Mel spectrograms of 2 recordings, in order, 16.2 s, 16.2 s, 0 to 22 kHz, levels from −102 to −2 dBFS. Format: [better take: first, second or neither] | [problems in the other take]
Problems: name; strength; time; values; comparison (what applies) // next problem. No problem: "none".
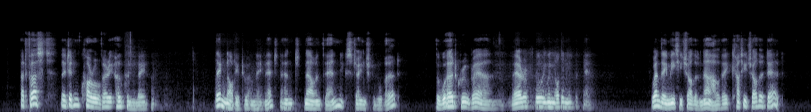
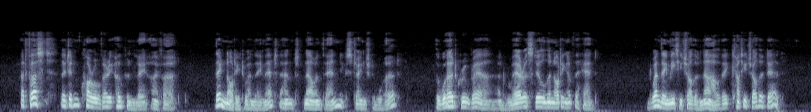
second | noise reduction (neural mask model DeepFilterNet 3)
